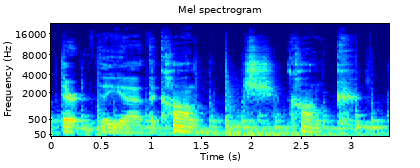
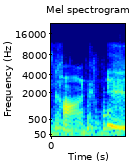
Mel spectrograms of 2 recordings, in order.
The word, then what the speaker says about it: conch: there, Amix, that the conch. Does it matter where you're from? How do you say that word? No, it's conch. Conch. Okay. Well, it should be spelled K-O-N-K then, in my opinion.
